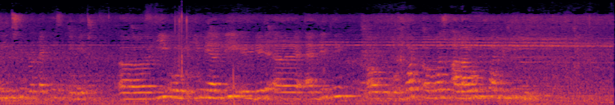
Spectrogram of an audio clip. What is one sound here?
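A young woman speaks clearly into a microphone in a room with some echo.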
